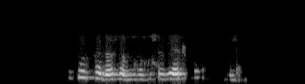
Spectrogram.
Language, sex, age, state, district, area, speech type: Kashmiri, female, 18-30, Jammu and Kashmir, Budgam, rural, conversation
